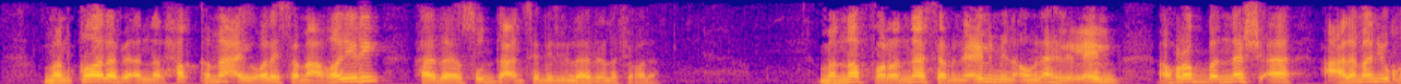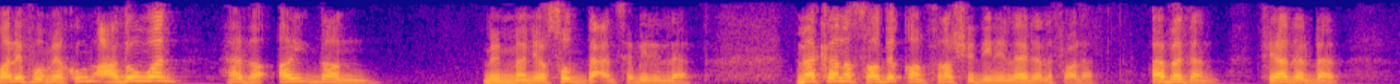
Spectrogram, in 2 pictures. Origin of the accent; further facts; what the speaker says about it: Egypt; العام عندنا في مصر حفظها الله ورعاها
